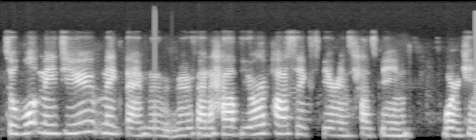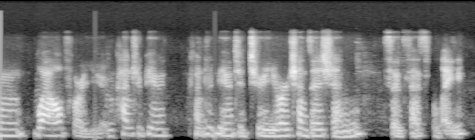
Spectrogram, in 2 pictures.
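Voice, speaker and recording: A woman's voice: medium pitch, a little slow, no room sound, lo-fi sound. A woman hosting a career meetup, asking the guest long questions in a friendly way. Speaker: meetup host. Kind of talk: interview questions.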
